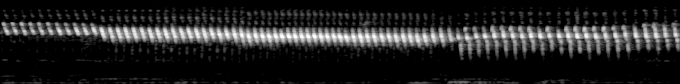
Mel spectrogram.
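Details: Canary song from Pati, Central Java, Indonesia, used as a master recording to train stalled or young canaries to sing: a long, fast, buzzy trill held at high pitch, dipping slightly midway then continuing, with low background rumble.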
